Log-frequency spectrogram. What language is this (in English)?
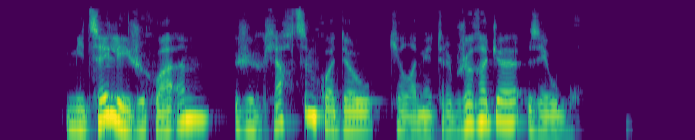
Kabardian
